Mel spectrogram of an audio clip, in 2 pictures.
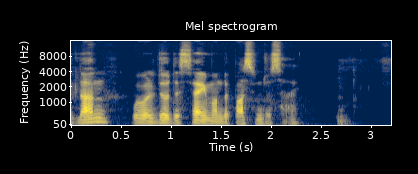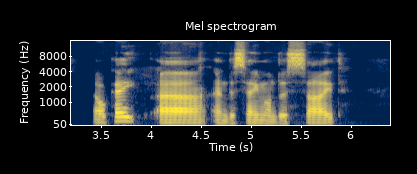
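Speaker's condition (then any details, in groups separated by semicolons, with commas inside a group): No condition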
